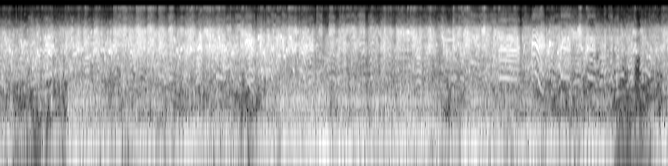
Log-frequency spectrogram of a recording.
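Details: Zebra finches kept for breeding fill the air with a constant, overlapping chatter of high, nasal beeps and squeaks. Toward the end, quick rising and falling notes stand out. A short quieter gap comes near the start.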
